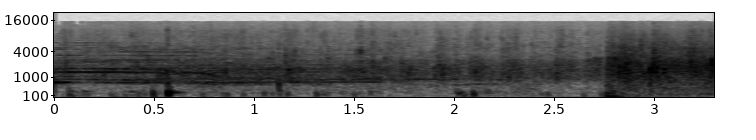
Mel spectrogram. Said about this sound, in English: So let's give him a round of applause as he comes.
